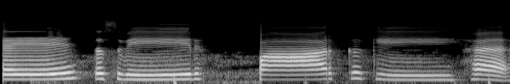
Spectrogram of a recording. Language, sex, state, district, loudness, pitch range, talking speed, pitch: Hindi, female, Punjab, Fazilka, -13 LUFS, 220-245 Hz, 60 wpm, 230 Hz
